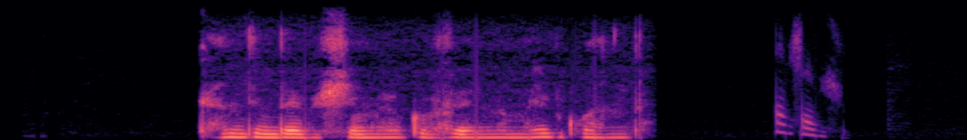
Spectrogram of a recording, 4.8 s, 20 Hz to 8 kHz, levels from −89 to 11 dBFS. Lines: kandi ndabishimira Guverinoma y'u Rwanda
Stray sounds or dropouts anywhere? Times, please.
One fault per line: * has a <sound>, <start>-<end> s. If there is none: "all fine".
* has a chirp, 3.9-4.3 s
